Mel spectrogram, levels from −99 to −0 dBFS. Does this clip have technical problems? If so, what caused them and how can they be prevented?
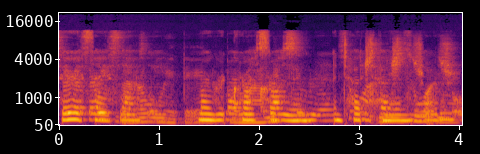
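Yes. Echo with no canceller runs through the whole clip. The speech returns about a third of a second later, about 7 dB quieter and thinner. The far end's loudspeaker fed its microphone, and nothing removed it. Enable acoustic echo cancellation at the far end, or have that listener use headphones.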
